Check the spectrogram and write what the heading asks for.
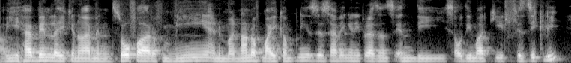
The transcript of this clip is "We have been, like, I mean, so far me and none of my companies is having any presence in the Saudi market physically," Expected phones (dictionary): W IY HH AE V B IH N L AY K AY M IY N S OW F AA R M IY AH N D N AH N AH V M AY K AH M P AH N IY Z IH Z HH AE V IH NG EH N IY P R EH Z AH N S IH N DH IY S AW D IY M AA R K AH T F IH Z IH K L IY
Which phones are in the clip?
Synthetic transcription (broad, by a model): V IY HH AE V B IH N L AY K AY M IY N S OW F AA R M IY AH N D N AH N AH V M AY K AH M P AH N IY Z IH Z HH AE V IH NG EH N IY P R EH Z AH N S IH N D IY S AW D IY M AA R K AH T F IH Z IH K L IY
